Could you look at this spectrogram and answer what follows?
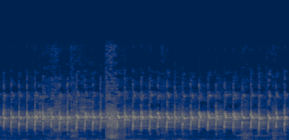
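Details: Shrill rapid chattering from a lovebird, about four sharp chirps a second in a steady trill, with soft low rumbling noise and a brief muffled sound in the background.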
